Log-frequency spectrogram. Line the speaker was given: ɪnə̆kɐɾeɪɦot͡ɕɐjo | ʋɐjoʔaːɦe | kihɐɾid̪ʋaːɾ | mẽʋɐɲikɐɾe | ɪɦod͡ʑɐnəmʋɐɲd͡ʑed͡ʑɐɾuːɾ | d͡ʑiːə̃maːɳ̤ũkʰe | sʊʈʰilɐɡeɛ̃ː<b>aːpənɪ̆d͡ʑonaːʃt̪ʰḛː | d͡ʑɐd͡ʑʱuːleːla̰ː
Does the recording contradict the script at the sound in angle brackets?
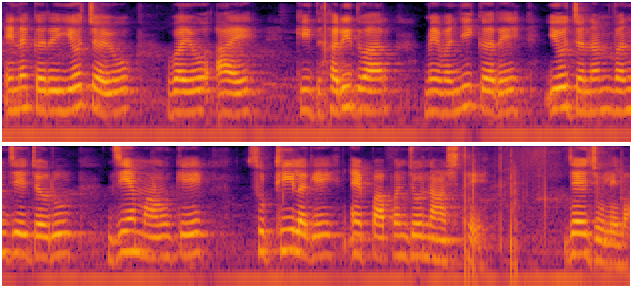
yes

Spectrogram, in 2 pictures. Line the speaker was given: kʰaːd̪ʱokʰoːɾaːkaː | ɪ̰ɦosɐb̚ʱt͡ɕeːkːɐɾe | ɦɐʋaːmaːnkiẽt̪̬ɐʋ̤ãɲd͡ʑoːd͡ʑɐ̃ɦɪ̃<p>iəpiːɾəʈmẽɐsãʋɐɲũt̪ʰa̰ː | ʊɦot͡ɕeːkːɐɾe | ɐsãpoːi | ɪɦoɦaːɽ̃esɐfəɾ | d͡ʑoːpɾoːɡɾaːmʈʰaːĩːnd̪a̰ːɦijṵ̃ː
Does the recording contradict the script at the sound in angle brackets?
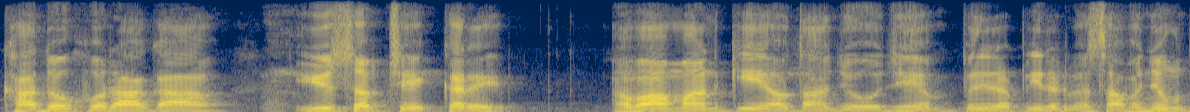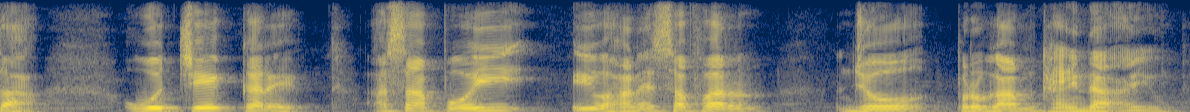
no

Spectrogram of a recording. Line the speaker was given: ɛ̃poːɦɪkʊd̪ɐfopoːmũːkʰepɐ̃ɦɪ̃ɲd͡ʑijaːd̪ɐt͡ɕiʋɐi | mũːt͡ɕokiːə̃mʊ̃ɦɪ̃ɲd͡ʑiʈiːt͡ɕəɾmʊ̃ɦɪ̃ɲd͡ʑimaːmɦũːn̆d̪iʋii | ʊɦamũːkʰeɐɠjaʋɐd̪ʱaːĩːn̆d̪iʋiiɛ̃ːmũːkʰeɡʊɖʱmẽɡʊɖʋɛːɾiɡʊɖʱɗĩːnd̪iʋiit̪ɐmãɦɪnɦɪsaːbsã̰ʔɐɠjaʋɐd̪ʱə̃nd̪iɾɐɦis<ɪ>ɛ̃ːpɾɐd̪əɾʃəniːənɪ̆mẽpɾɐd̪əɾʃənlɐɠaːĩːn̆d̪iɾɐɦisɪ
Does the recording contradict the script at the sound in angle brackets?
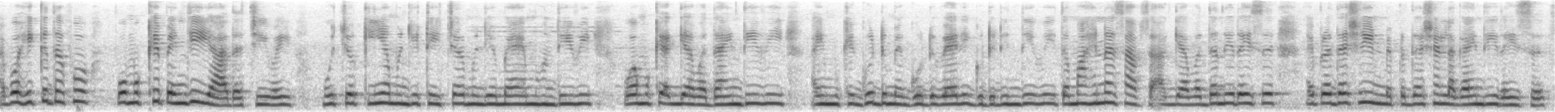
no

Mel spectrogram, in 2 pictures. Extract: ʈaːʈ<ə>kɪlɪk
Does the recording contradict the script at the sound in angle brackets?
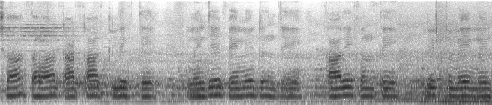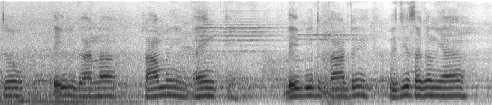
yes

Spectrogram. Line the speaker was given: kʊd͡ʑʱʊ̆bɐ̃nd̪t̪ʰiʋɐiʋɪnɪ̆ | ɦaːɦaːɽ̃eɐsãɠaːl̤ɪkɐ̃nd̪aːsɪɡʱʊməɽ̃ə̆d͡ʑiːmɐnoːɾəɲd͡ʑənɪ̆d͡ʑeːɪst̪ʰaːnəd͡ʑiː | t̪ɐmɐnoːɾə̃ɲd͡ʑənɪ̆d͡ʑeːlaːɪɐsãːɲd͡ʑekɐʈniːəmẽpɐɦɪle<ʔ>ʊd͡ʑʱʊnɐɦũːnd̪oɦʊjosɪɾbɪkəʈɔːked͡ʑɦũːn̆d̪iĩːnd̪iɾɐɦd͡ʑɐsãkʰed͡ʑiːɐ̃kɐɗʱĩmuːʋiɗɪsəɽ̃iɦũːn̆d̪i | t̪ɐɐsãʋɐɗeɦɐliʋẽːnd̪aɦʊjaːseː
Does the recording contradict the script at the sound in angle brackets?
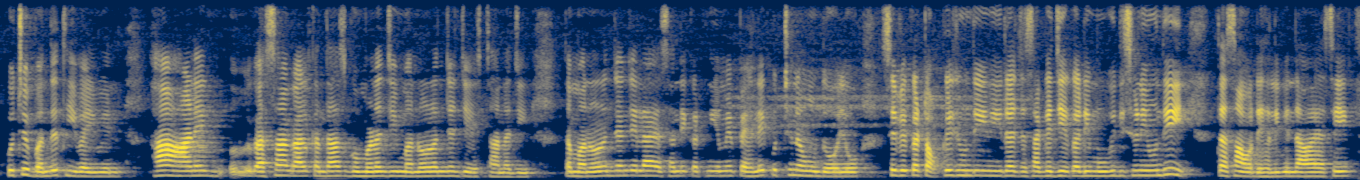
yes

